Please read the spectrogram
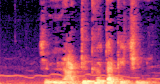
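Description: An elderly man speaking a short phrase after a brief pause, over a faint wavering high tone in the background.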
